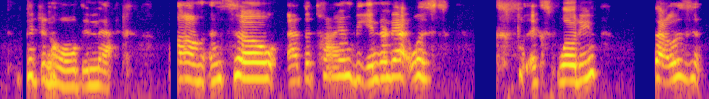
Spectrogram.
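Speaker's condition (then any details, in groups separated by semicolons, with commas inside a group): Cerebral palsy; quadriplegic, wheelchair user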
